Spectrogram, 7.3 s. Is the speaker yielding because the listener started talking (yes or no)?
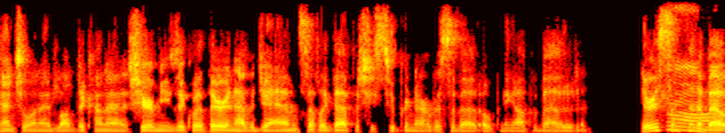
no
